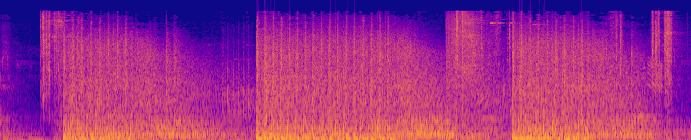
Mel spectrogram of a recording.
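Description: A rifle fires long, rapid bursts of loud shots.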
